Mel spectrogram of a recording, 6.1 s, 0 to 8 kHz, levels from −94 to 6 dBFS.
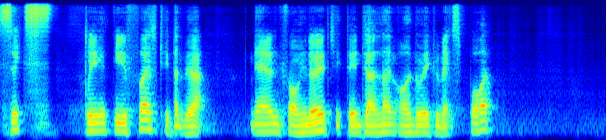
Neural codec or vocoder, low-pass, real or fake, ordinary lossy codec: codec, 16 kHz, 0.5 kbps, FreqCodec, larger model; 7.2 kHz; fake; none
